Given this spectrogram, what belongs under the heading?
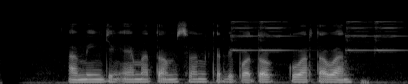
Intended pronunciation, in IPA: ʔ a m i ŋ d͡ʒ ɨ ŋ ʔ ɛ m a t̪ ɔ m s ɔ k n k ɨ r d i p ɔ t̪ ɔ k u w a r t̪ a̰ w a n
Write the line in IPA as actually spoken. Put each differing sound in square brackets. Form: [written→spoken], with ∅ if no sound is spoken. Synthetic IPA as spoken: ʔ a m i ŋ d͡ʒ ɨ ŋ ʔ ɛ m a t̪ ɔ m s ɔ [k→∅] n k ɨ r d i p ɔ t̪ ɔ k u w a r t̪ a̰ w a n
